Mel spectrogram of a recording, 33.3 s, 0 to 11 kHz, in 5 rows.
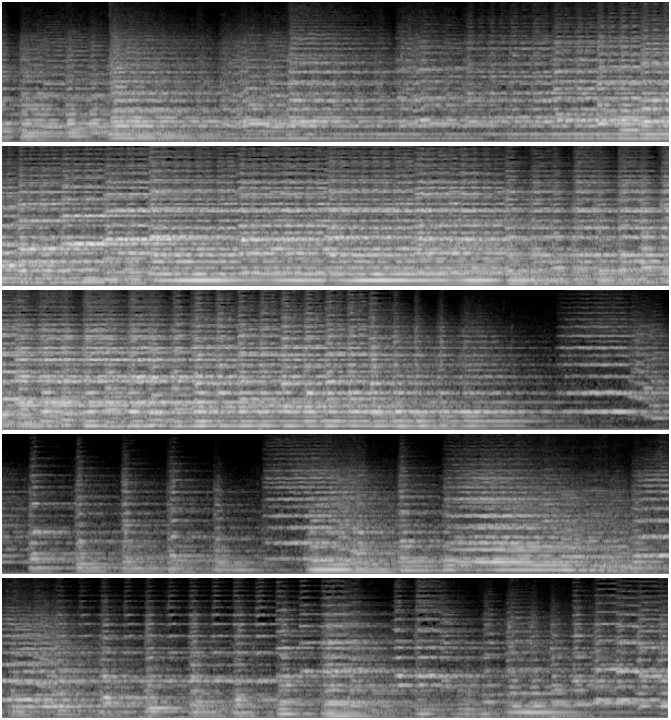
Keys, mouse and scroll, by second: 0.2 shift+z, 6.2-7.8 drag, 9.6-21.3 drag, 28.9-32.3 middle drag.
